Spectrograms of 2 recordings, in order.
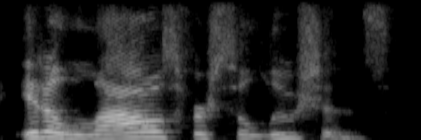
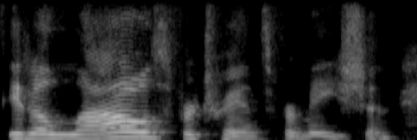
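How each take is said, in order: First: Whispered, breathy and close; right in your ear. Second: Said in the usual way. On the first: Shown as a demonstration. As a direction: lean in and whisper it. Repeated line, second whispered.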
